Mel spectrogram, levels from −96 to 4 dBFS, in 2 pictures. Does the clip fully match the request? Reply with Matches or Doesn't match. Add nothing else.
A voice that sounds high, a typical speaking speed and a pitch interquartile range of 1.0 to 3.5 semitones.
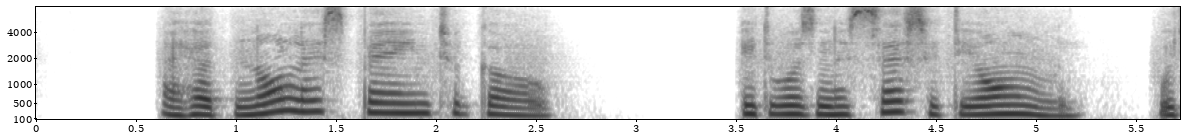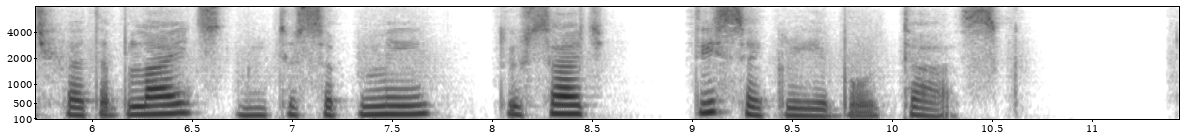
Doesn't match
